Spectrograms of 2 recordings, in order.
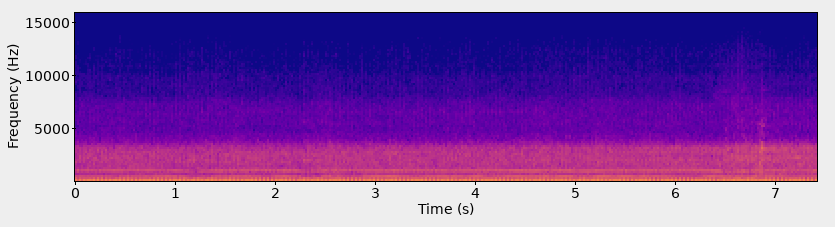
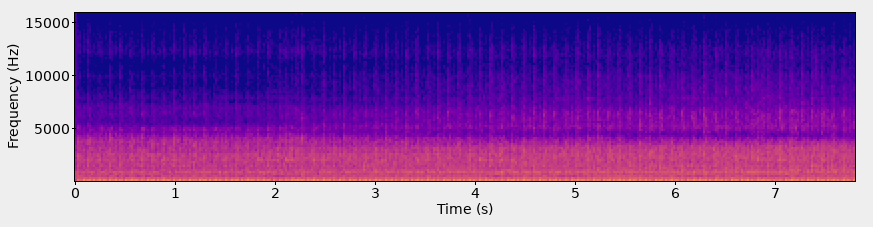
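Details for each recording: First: Mini excavator with pull start, repaired after being bought broken and then sitting about 3 weeks, oil and fluids still to be checked; small single thumping steadily at about four beats a second, even, no misfires or knocks, running pretty good. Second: Repaired mini excavator's small single-cylinder pull-start engine: fast, steady, slightly uneven thumping with the choke left on; running rich.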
